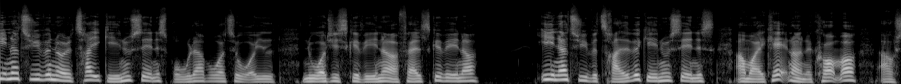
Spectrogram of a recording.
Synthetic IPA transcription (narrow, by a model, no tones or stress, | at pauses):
nɒ̽t͡sʰyːʋənɔ̽lt͡sʰʁɛ̰ːɡ̥enusen̰əsb̥ʁoːlɑ̈b̥oʁɑ̈t͡sʰo̝ɐiəð̩ˠ | no̝ɐ̰d̥isɡ̥əʋenɐɒ̽fælsɡ̥əʋenɐ | ʔe̝̰ːnɒ̽t͡sʰyːʋət͡sʰʁað̞ˠʋəɡ̥enusen̰əsʔɑ̈məʁikʰɛ̰ːnɐnəkʰɒ̽m̰ɐ | ʔɑ̈ʊs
